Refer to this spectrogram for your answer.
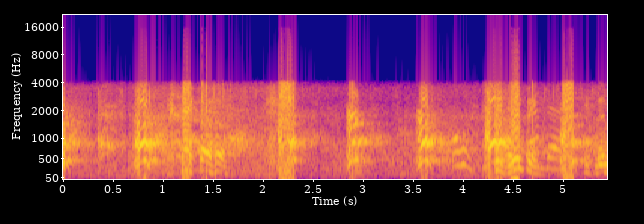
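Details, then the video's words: Two aggressive stray dogs confront a restrained pet Rottweiler during a walk. Loud, abrupt barks come in irregular clusters about every half second to a second, mixed with yelps and tense human voices. "PET ROTTWEILER ATTACKED BY AGRESSIVE DOGS"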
